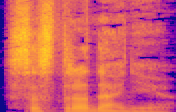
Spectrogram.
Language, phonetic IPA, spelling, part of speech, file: Russian, [səstrɐˈdanʲɪje], сострадание, noun, Ru-сострадание.ogg
- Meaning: compassion, sympathy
